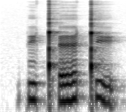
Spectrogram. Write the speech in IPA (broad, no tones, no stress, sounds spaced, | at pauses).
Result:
p y ǃʼ ø ǃ y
